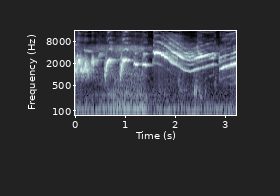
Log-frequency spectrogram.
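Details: Hwamei, also called wambi, giving loud clear song: a few short slurred notes, then long drawn whistles sliding down and up again.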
